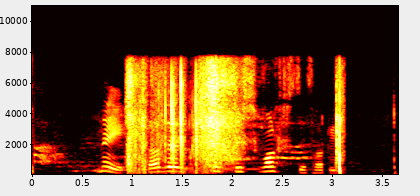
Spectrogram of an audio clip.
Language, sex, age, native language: Icelandic, male, 11, Icelandic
